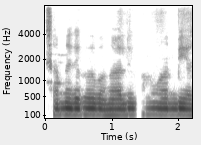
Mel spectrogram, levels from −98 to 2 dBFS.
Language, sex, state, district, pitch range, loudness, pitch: Bengali, male, West Bengal, Purulia, 110-115 Hz, -31 LUFS, 115 Hz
